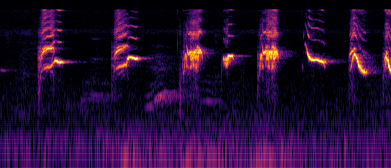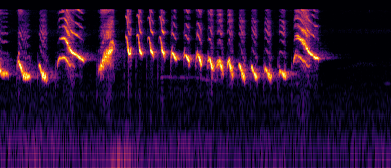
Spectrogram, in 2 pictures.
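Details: Greater green leafbird singing a full ngentrok-style song. Loud, varied whistled notes, some slurred and falling, build into a fast run of about a dozen sharp repeated chips that sweep downward. The phrase ends abruptly.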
